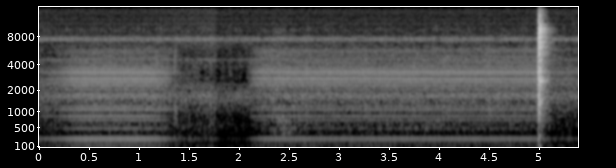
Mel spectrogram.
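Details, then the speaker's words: Mesa Boogie Triple Rectifier Solo guitar amp head, channel-switching fault fixed: steady low 60 Hz buzz with a bright edge under everything, unchanging; pervasive mains hum in the preamp, source not yet found. "Quickly fixed that, but now there's a pervasive 60 hertz buzz present in the preamp."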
